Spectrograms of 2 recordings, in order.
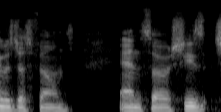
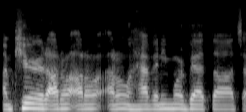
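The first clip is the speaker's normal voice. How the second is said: higher-pitched mock pleading; mildly raised, insistent mock protest; retold screaming; 5 semitones higher than usual. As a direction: imitate a freak-out at half strength. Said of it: "He starts screaming".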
